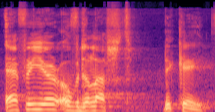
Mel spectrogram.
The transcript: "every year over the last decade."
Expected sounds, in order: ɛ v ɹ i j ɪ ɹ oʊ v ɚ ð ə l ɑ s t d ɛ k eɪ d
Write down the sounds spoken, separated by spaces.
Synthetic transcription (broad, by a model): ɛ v ɹ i j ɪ ɹ oʊ v ɚ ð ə l ɑ s t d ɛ k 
